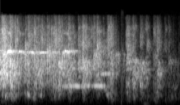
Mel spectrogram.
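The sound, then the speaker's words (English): An audience breaks into dense applause, loud at first, then thinning and fading over a few seconds, with a few whistle-like tones mixed in. “clap it up for Uncle Hotep.”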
